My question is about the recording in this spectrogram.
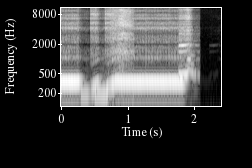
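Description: A steady, nearly pure electronic tone, like a sine wave, held on one pitch. About a third of a second in it drops briefly to a lower note, glides back up to the first pitch and holds. Near the end it steps up slightly and cuts off suddenly.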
